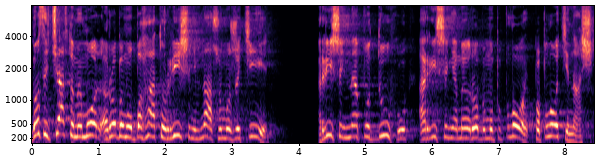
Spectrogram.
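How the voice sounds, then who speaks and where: Speaking at a fairly slow pace, this man has a high voice. His pitch varies in an ordinary way. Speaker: preacher. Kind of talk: sermon. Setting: church. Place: church. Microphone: podium.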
